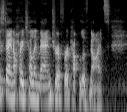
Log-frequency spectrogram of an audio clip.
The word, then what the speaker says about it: Mandurah: Well, first of all, we pronounce it Mandurah, and Mandurah.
